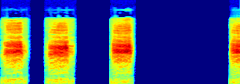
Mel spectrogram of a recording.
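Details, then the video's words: Duck quacking in short harsh nasal bursts, four quacks at uneven intervals with clear silence between them. "duck sound"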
